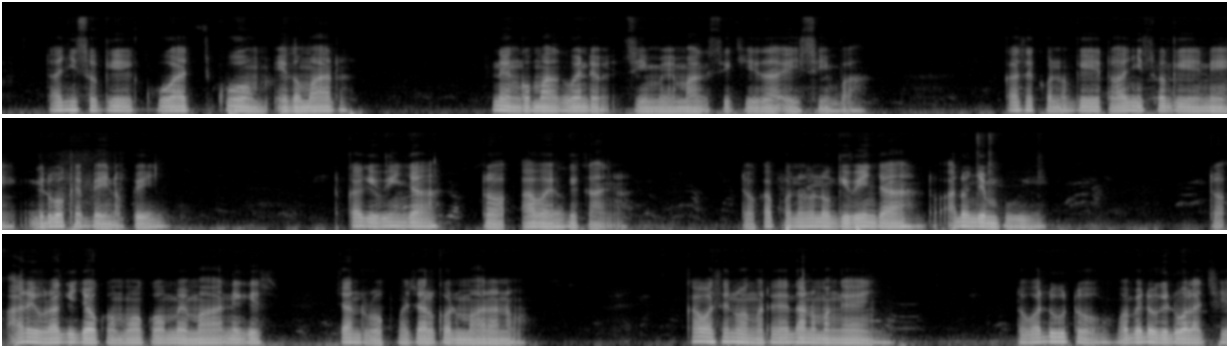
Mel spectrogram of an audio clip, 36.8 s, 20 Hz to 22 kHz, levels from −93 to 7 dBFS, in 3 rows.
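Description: Nothing in the speech stood out as a problem on listening.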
